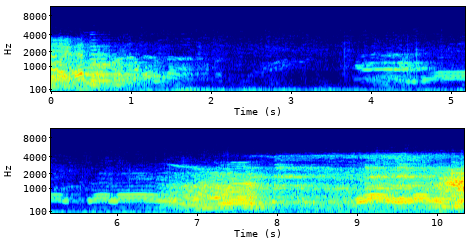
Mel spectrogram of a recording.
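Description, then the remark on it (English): A cattle herd blocking the railway right of way to the station, holding up the Wyoming special train, lows in long, drawn-out calls, a few scattered moos at first, then many overlapping voices swelling into a loud, continuous chorus. “Say, the Wyoming special can't get through to the station on account of them cattle blocking the right of way.”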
